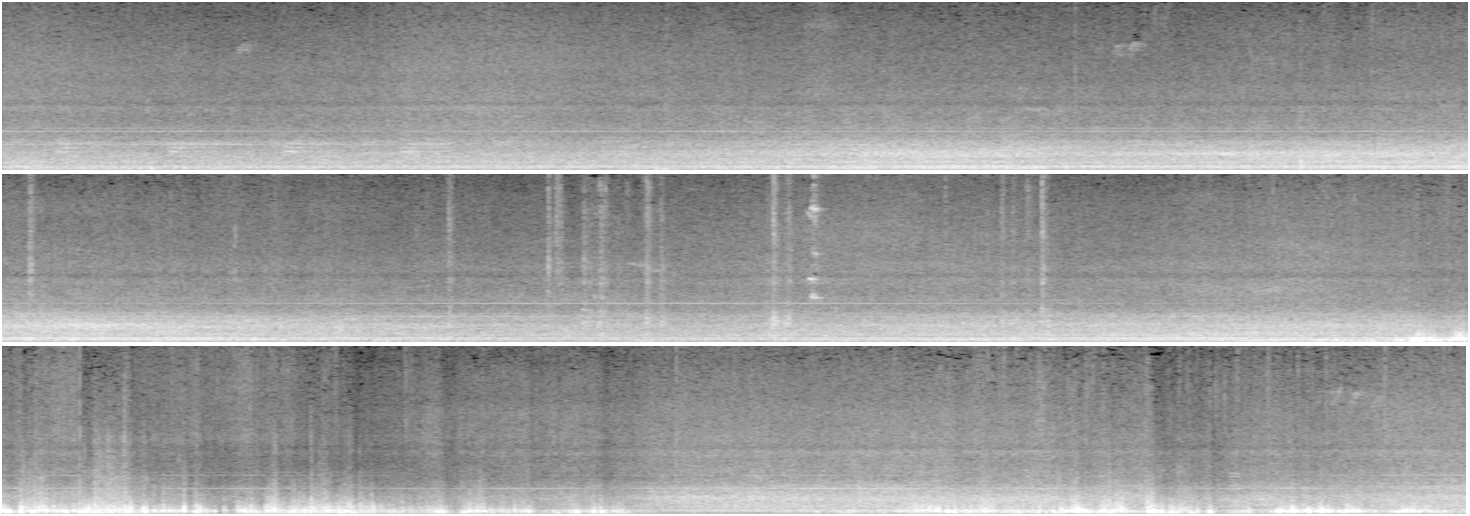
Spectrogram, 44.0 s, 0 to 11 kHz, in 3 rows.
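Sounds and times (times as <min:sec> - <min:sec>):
wind buffeting microphone: 0:27.9 - 0:35.7, 0:37.6 - 0:43.9.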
